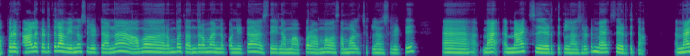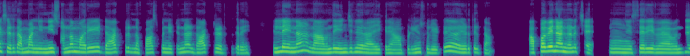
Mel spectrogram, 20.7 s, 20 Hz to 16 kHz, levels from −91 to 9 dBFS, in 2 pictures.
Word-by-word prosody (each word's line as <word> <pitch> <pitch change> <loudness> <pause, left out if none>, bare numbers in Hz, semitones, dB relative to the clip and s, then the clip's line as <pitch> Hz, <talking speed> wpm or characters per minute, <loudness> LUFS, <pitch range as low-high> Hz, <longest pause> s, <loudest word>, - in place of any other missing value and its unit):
அப்புறம் 250 +6 +1
காலகட்டத்தில 245 +3 +3
அவன் 225 -3 +2
என்ன 235 +1 +1
சொல்லிட்டான்னா, 215 +2 -1 0.3
அவன் 235 +3 +2 0.2
ரொம்ப 225 +4 -2
தந்திரமா 220 +2 -1
என்ன 210 0 -2
பண்ணிட்டான், 205 +4 0
சேரி 200 -1 -3
நம்ம 185 0 -2
அப்புறம் 195 +2 -2
அம்மாவ 215 +2 0
சமாளிச்சுக்கலான்னு 190 -2 -4
சொல்லிட்டு. 180 +4 -4 0.6
ஆ - - +3 0.6
மே 225 - +6 0.3
மேக்ஸா 240 -1 +1
எடுத்துக்கலாம்னு 195 -2 -4
சொல்லிட்டு 190 +8 -4
மேக்ஸா 220 +1 -2
எடுத்துட்டான். 185 -1 -6 0.5
மேக்ஸா 250 +1 +4
எடுத்து 220 -1 0
"அம்மா 225 +3 +2 0.3
நீ - - +4
சொன்ன 215 +4 0
மாரி 220 +2 +2 0.2
டாக்டர்நான் 215 -1 -3
பாஸ் 195 0 -4
பண்ணிட்டேன்னா, 205 +2 -2
டாக்டர் 210 +2 -1
எடுத்துக்கிறேன். 180 -1 -8 0.4
இல்லைன்னா, 245 +2 +4 0.2
நான் 195 -2 +3
வந்து 205 +3 +2
என்ஜினியரா 215 -1 0
ஆயிக்கிறேன்" 180 -1 -4
அப்படின்னு 190 +4 -4
சொல்லிட்டு 180 +6 -2 0.3
எடுத்துக்கிட்டான். 195 -1 -6 0.6
அப்பவே 260 +7 +7
நான் 255 -3 +7
நெனச்சேன். 225 -5 -2 0.3
ம் 200 -1 -1
சேரி 215 -1 +3
இவன் 195 -1 0
வந்து. 210 +3 -3
210 Hz, 140 wpm, -20 LUFS, 195-230 Hz, 0.6 s, அப்பவே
